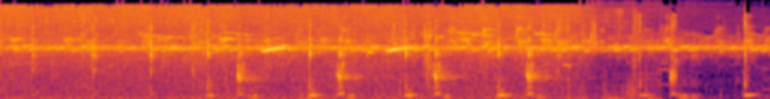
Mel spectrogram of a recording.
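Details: Male American Bittern (Botaurus lentiginosus) in a marsh giving its breeding-season 'pumper-lunk' song: deep, hollow gulping pumps about every second, low and resonant, with a steady high insect or frog trill and scattered small bird notes.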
